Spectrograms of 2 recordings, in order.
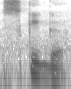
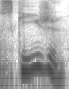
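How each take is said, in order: First: The name is pronounced the Danish way. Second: The name is pronounced the French way. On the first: "si tu fais danois, il va faire skug" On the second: "Et en français, ça donnera... Il va faire skige"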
